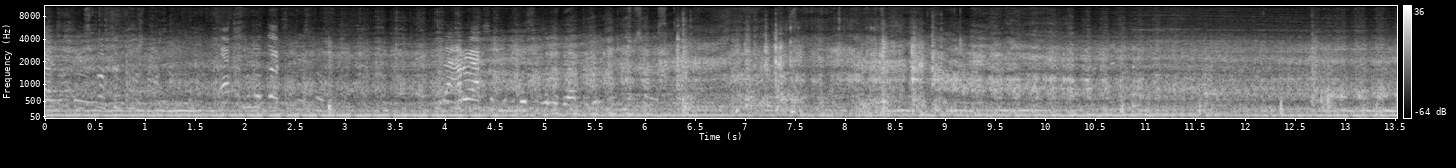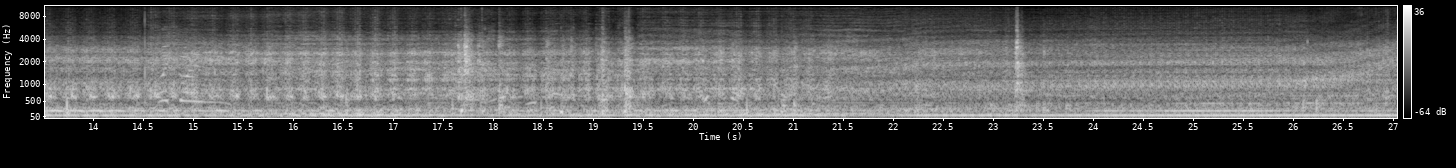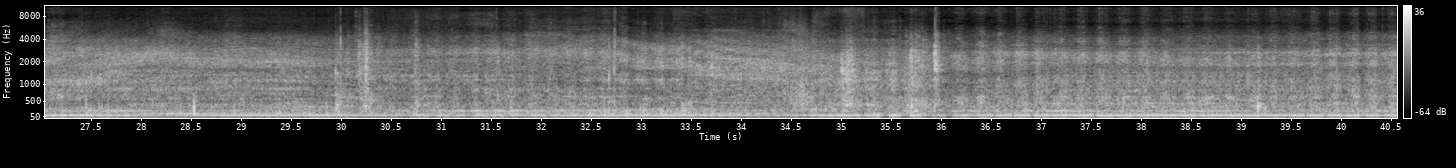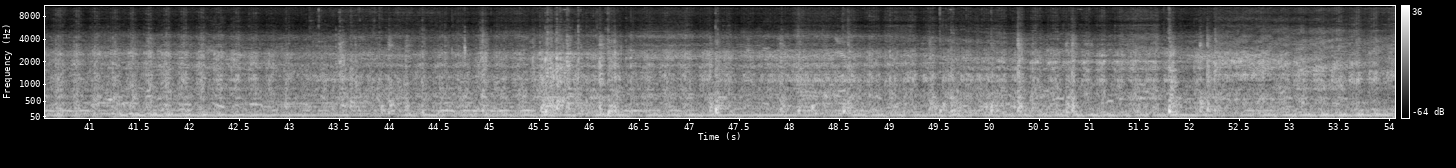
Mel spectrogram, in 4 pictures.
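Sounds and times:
excavator diesel engine running: 0.0 - 54.0.

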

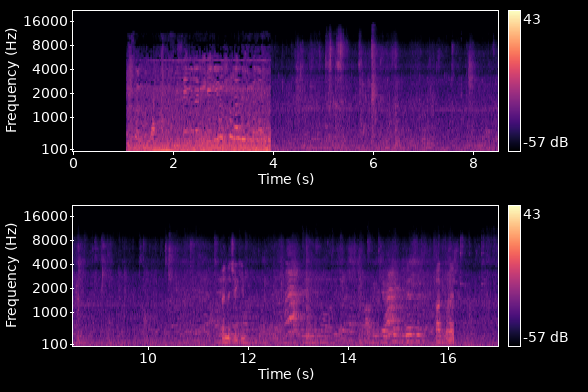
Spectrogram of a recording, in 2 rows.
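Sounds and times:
traffic: 1.1 - 13.0
street voices: 1.1 - 17.0.

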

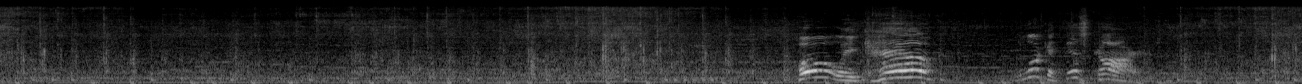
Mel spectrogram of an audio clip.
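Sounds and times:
slot car motor whirring: 0.0 - 13.0.

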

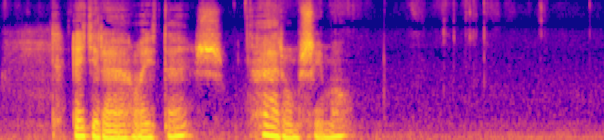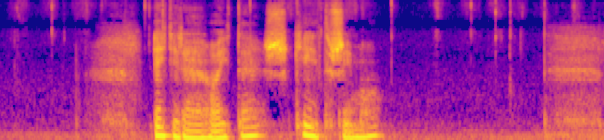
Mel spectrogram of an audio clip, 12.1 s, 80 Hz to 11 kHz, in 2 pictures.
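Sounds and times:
knitting needles clicking: 3.8 - 7.6, 8.3 - 11.5.

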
